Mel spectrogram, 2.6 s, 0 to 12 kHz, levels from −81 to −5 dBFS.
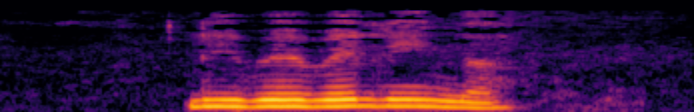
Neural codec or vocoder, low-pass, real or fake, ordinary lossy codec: vocoder, 22.05 kHz, 80 mel bands, Vocos; 9.9 kHz; fake; MP3, 32 kbps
